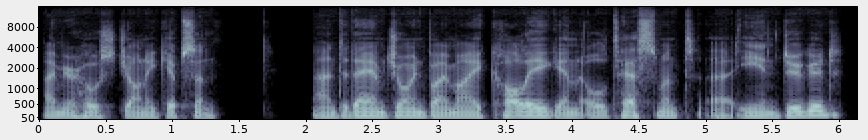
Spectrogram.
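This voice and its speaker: Low-voiced man hosting a podcast, curious and friendly, dry close sound. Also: moderate pace, a little mellow, clear, resonant tone, no room sound. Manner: friendly and inquisitive, with frequent murmured agreement. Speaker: podcast host. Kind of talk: podcast interview.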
